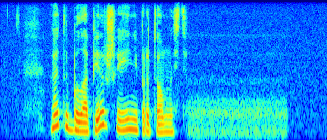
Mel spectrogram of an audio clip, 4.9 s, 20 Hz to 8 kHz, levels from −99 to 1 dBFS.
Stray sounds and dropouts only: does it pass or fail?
pass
